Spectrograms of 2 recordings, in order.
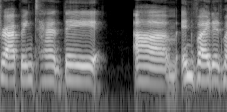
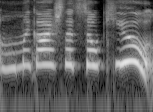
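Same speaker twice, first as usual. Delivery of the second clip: high, condescending, patronizing, cutesy so-cute tone; 12 semitones higher, 3 dB quieter than usual. Retelling how tech people react to the speaker's business, imitating their patronizing tone. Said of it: "they get this like, ... like tone".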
